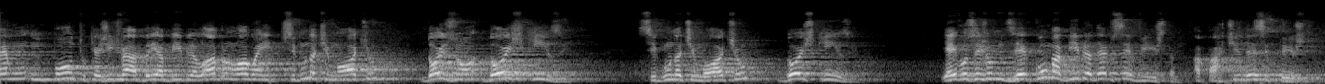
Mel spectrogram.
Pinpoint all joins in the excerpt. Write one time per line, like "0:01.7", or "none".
none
